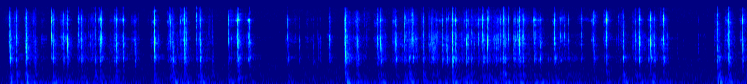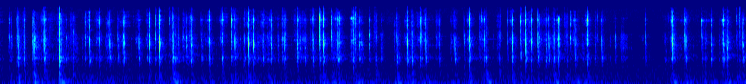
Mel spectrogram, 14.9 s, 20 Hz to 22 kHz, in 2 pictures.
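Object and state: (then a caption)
Mechanical keyboard with plastic keycaps. Fingertips type continuously on a backlit mechanical keyboard with dark plastic keycaps, producing a rapid stream of bright, crisp clicks and clacks with a soft low thump beneath each keystroke. Each keystroke dies away almost instantly, and the typing pauses briefly near 2.5, 7 and 14 seconds before resuming.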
